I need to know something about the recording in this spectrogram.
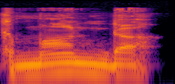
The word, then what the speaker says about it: commander: you know the word Commander c o m m a n d e r it's not commander commander it's Commander say it with me everyone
